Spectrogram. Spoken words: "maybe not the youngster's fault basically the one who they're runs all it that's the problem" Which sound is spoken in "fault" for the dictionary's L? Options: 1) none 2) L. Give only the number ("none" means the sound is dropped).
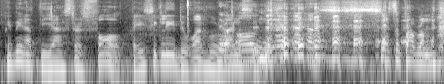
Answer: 2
